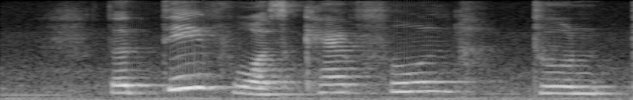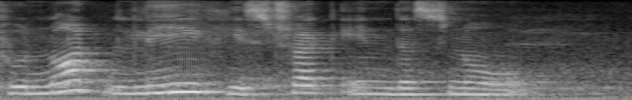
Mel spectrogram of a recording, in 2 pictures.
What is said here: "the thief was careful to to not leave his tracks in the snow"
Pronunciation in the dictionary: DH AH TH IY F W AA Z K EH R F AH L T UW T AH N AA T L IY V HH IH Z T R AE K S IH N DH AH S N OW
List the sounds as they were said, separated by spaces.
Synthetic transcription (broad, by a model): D AH T IY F W AA S K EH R F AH L T UW N AA T L IY V HH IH S T R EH K IH N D AH S N OW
